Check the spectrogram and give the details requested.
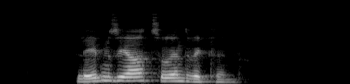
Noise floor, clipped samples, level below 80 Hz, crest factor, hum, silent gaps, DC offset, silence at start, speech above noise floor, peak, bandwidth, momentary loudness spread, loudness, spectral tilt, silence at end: -84 dBFS; under 0.1%; -70 dBFS; 16 dB; none; none; under 0.1%; 0.75 s; 62 dB; -8 dBFS; 9.6 kHz; 20 LU; -22 LUFS; -8 dB/octave; 1.15 s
